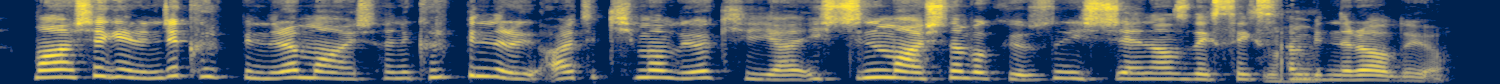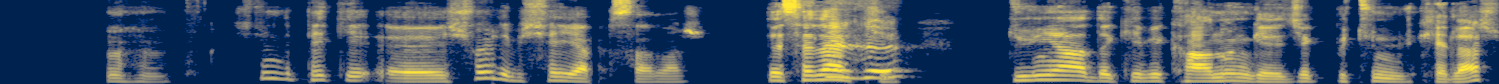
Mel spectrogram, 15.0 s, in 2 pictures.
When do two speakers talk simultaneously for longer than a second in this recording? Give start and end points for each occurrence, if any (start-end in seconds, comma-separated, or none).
none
